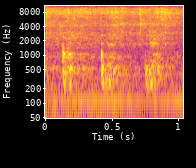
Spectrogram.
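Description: Chopped onion cooking in olive oil in a warm pan, three soft stirring scrapes in an even rhythm over a faint, steady sizzle.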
